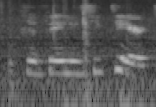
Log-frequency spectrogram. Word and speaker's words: Gefeliciteerd: That's what you're supposed to pronounce the G. Gefeliciteerd.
